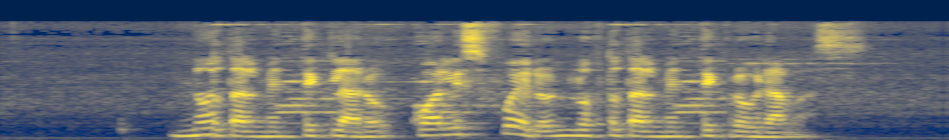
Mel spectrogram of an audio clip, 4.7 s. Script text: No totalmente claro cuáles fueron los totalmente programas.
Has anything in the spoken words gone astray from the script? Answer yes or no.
no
